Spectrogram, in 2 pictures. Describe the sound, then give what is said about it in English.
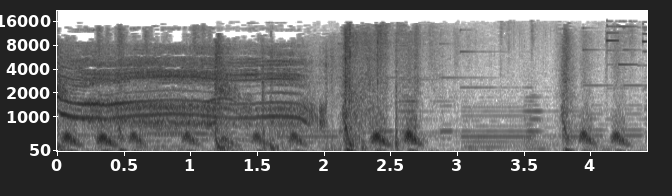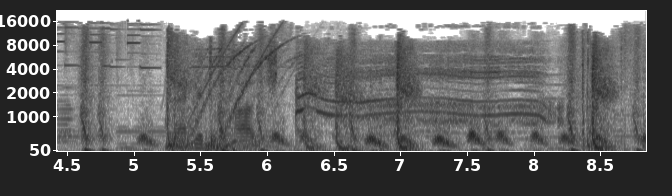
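A brief Wilhelm scream cries out in the middle of a busy stretch of smashing, thudding impacts, with music playing throughout and no voices speaking. “And you guys may have been able to catch that there is a Wilhelm scream in here somewhere.”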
